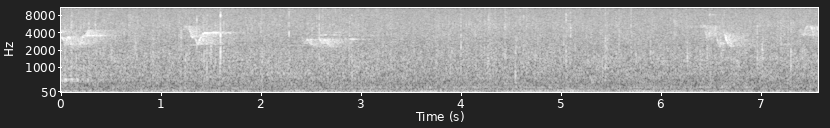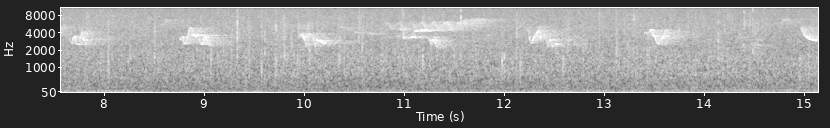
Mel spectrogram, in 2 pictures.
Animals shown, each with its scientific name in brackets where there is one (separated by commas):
Black-throated Blue Warbler (Setophaga caerulescens), Red-eyed Vireo (Vireo olivaceus)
